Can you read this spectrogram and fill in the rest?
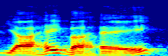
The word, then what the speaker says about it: Yahweh: And so if you would pronounce the letters, you would pronounce it Yahweh. And in English, we turn that around and we think it's pronounced Yehovah.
